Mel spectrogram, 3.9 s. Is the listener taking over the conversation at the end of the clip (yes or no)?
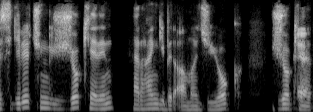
no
